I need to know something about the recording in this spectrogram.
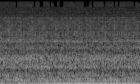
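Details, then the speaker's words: SU-carburettor car at idle after richening the mixture from lean: smooth, even idle with a steady beat and no hunting, misses or lumpiness; back to best baseline idle speed, safe wideband fueling and about 15 inches of stabilized vacuum. "Okay, so this seems like, again, we're back to the sort of baseline idle speed. The mixture that gives us the best idle speed."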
